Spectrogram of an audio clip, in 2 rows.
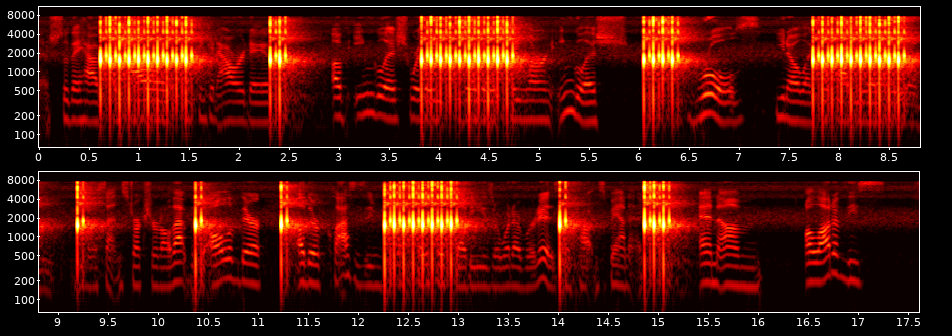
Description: Pulse dialling, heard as clicks on a phone line, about 10 pulses a second, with speech in English. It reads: 0 2 0 4 0 1 1 1 8 1 3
